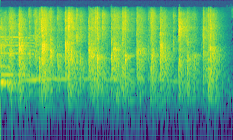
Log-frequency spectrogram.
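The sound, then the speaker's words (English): An audience claps together as a clap offering to the Lord, in a dense, rapid burst of applause, crisp overlapping claps keeping a rough steady rhythm for a few seconds, fairly soft overall, with no one speaking. “If you believe it, give the Lord a mighty clap offering.”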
